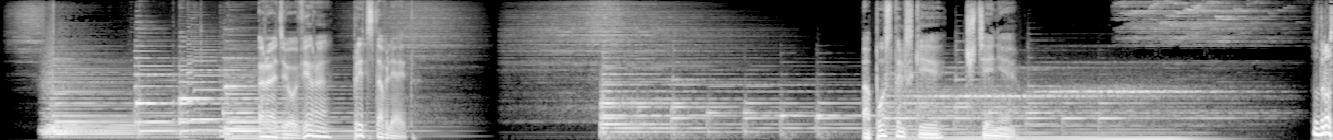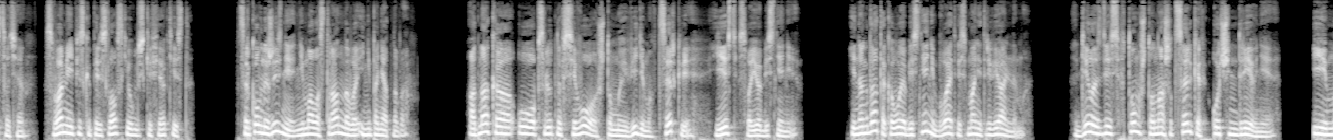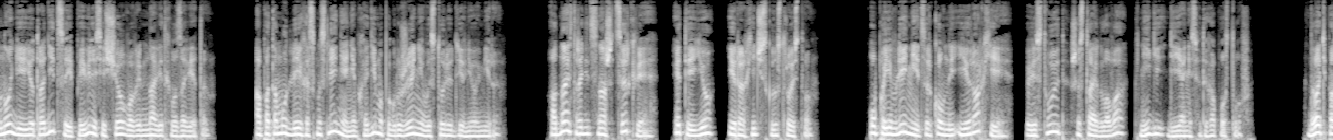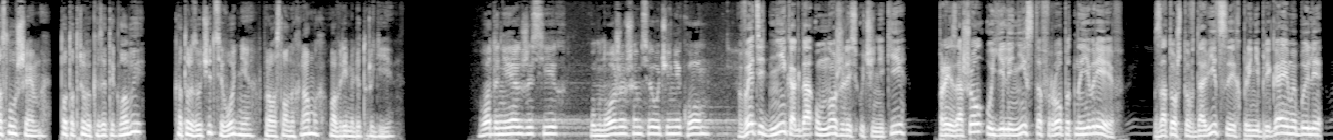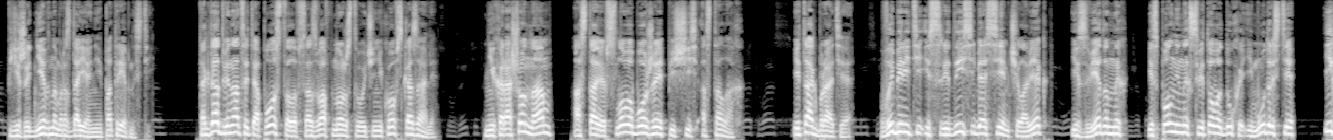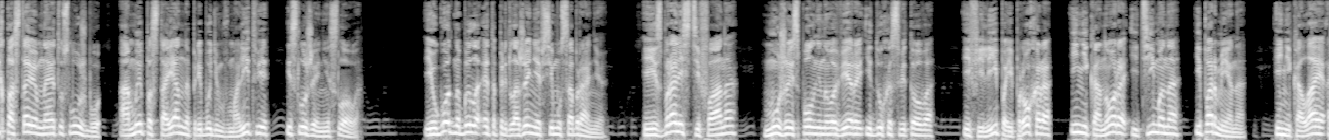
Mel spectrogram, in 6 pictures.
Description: Комментирует епископ Переславский и Угличский Феоктист.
